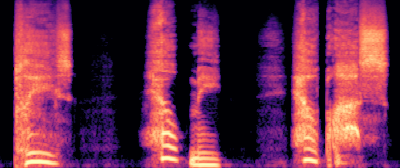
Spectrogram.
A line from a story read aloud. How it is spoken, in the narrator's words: In her soft voice, said again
